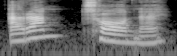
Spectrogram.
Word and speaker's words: arancione: Orange, arancione. Nearly sounds like ranch in the middle because CIO sounds like cho.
